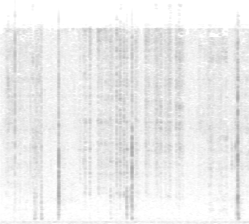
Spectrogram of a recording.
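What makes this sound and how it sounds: A metal blade carves layered flakes off a solid blue bunny-shaped soap held in the hand. Soft, crisp scraping is broken by a few brief, sharp snaps with bright edges, over a faint steady low hum.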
